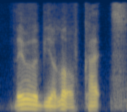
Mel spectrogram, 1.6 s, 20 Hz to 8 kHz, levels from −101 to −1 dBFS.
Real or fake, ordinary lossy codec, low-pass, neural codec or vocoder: fake; none; none; codec, 16 kHz, 1.1 kbps, Voila-Tokenizer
